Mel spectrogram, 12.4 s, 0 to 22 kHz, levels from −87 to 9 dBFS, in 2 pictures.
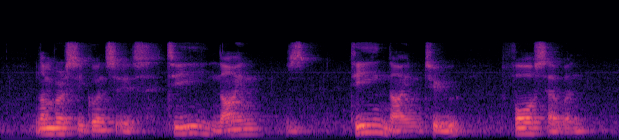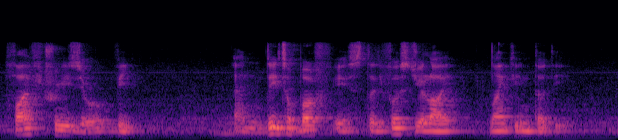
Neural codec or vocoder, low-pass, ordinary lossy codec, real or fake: none; 7.2 kHz; none; real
